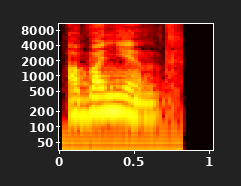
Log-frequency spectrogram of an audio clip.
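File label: "abonent", Azerbaijani; Orfoqrafiya Lüğəti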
